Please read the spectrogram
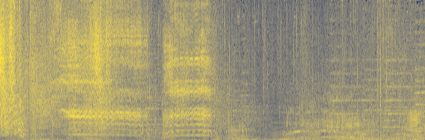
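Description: A horse whinnies twice, about a second and a half in and again around three and a half seconds in, over an orchestral film score, with a sharp hit right at the start.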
